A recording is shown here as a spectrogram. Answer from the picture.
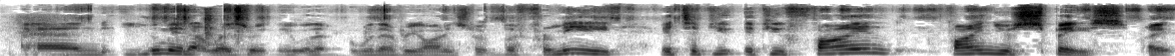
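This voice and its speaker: This man has an American accent and a high pitch, with very wide pitch swings. He speaks at a fairly quick pace, and the sound is dry and close with no echo. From New York. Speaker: speaker. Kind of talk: panel discussion.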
